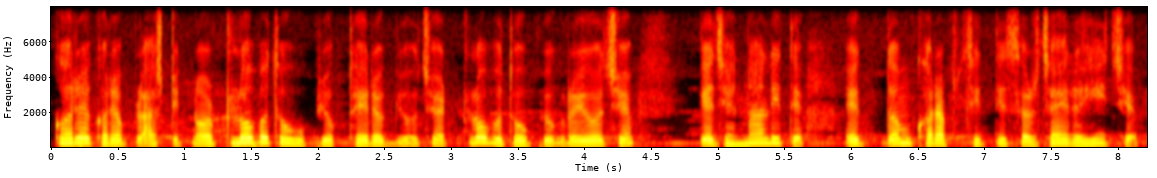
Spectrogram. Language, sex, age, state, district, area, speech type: Gujarati, female, 18-30, Gujarat, Rajkot, rural, spontaneous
